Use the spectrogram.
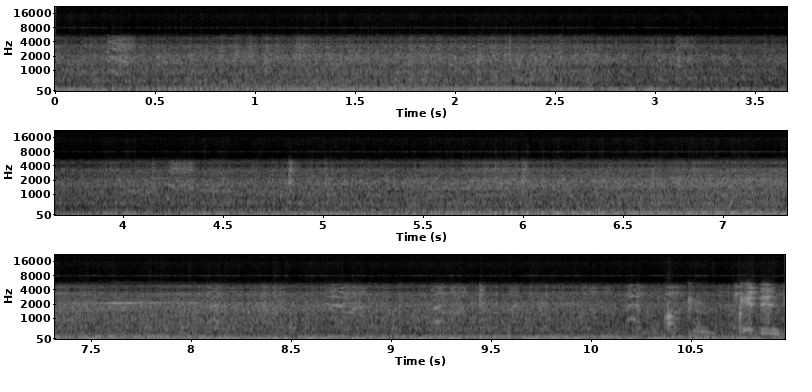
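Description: A truck with a troublesome Meritor transmission rumbles steadily from inside the cab, its deep engine drone continuous and loud, with small rattles and squeaks throughout.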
